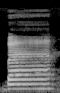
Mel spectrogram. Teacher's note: دونوں ہونٹوں کو آپس میں ملانے سے با ادا ہوتا ہے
